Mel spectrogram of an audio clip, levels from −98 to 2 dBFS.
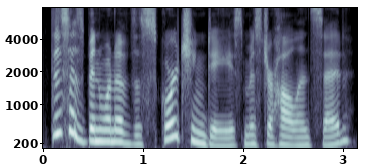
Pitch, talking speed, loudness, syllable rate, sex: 210 Hz, 210 wpm, -18 LUFS, 4.8 syllables/s, female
